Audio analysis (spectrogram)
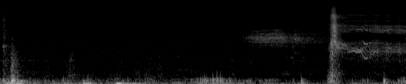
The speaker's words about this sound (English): That's what happens when I walk into the palatial Chicago Geocaster Podcast Studios. I get Star Trek door.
